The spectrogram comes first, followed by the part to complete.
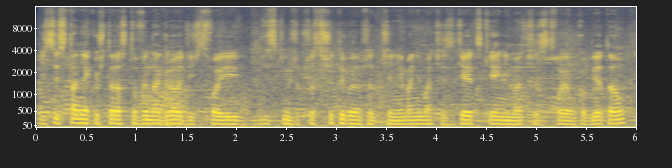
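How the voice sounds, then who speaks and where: Man, interviewer, quick pace, joking tone, crowd noise behind. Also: lowish voice, little pitch movement. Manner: teasing, joking. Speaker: club media interviewer. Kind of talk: casual behind-the-scenes interview.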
